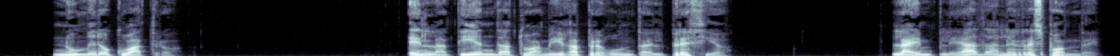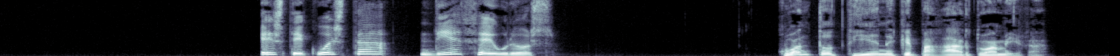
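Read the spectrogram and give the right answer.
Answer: 10 euros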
